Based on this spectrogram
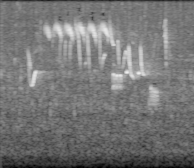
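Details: Sikatan londo flycatcher in the wild pours out a spirited phrase: a rising slur, then fast, very high stuttering notes running into a descending twittering tail, with soft natural background.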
